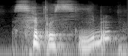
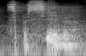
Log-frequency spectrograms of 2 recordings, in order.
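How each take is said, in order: First: Said in the usual way. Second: "C'est possible" breathed out as a soft unvoiced whisper. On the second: Real, not acted. Tarot reader to viewers, teasing secretive whisper.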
